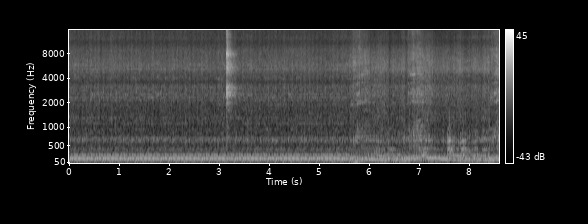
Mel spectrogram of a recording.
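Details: 1995 Ford F-150 V8 barn find: after a jump start it stumbles briefly, then an even V8 burble holds steady and picks up cleanly on the throttle with no stumble or miss.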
